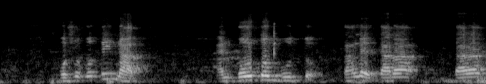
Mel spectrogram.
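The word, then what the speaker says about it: पशुपतिनाथ: স্যার এটার উচ্চারণ পশুপতিনাথ হবে। এটা প্রথমে পড়লে সবাই কনফিউজ হয়ে যায় এটার জন্য। ও হ্যাঁ, ঠিক আছে, তোমার প্রোনাউন্সিয়েশনটা ঠিক আছে। পশুপতিনাথ এন্ড গৌতম বুদ্ধ।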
